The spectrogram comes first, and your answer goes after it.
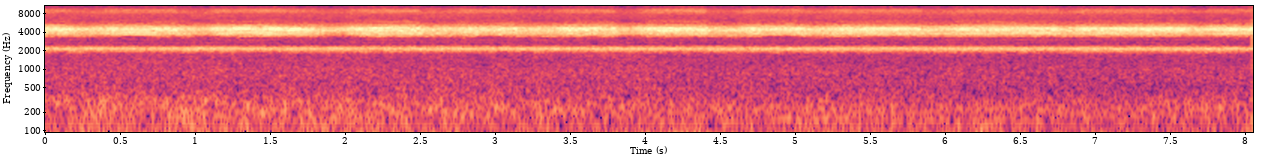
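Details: Steady cicada chorus from a Sydney backyard at the onset of summer, a continuous high-pitched ringing buzz with slight pulsing in loudness and no other clear sounds.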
